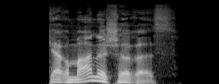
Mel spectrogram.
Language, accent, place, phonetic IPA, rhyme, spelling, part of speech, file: German, Germany, Berlin, [ˌɡɛʁˈmaːnɪʃəʁəs], -aːnɪʃəʁəs, germanischeres, adjective, De-germanischeres.ogg
- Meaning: strong/mixed nominative/accusative neuter singular comparative degree of germanisch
